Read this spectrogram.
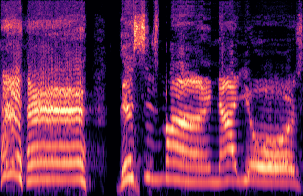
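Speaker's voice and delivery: shrill, very high, loud, drawn-out cartoon voice. Retelling what grandpa says when he visits Kimmy, in a Simpsons-character voice. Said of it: "you sounded like a Simpsons character".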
